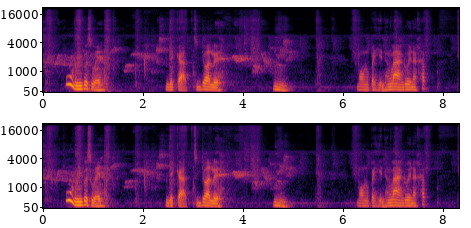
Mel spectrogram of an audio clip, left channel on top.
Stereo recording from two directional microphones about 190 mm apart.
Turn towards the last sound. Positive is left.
turn(degrees=0)  # may be behind; listen again after turning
